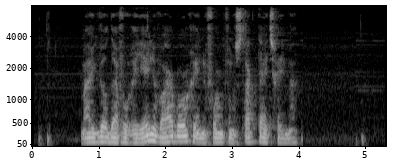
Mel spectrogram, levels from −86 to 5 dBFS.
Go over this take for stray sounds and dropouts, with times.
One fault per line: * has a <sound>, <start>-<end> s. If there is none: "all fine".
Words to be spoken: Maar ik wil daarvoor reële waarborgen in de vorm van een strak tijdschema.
all fine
